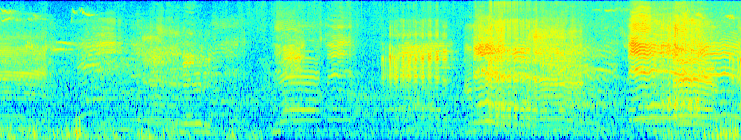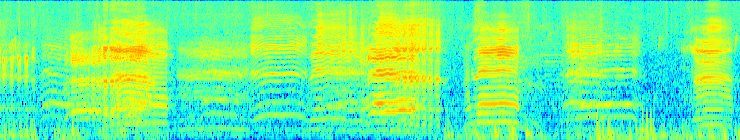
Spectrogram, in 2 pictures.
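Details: Ewes and lambs in a sunny, blossoming spring orchard in County Kilkenny, Ireland, calling to each other while grazing: many overlapping quavering bleats, high lamb cries and deeper ewe calls, following one another almost continuously, with faint birdsong behind them.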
